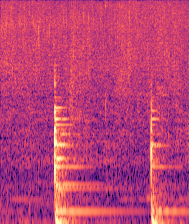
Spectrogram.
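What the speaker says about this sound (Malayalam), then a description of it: "ഇറച്ചി masala or normal masala mix അതും കൂടി ഇട്ട് ഇതിനിങ്ങനെ ഇളക്കി എടുക്കാം" Masala mix being stirred in a frying pan: a low steady sizzle with two sharp knocks of the spoon against the metal pan, about a second apart.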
